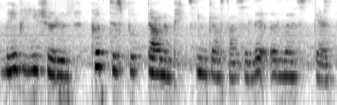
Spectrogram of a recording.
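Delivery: ordinary delivery, nothing marked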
